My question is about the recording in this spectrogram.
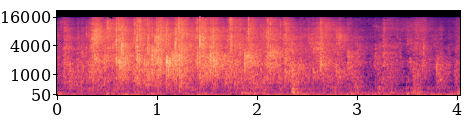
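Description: Audience applauding, thinning out after about three seconds.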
